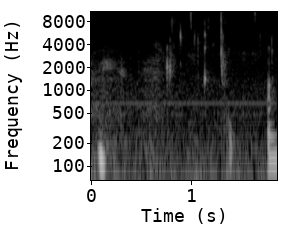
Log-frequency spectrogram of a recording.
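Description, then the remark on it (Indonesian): Quiet chewing as a speaker eats food: soft wet mouth clicks and small crunches come in an irregular rhythm, with brief low voice sounds at the very start and end. “Jadi salah satu pembicara kita lagi ASMR guys. Jadi sorry makan, ya.”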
